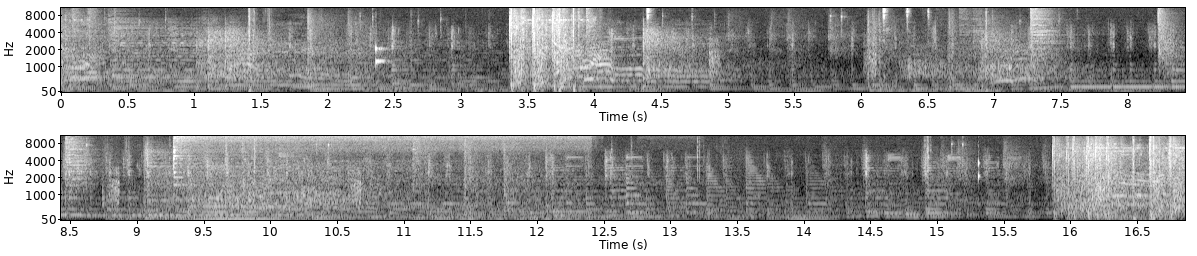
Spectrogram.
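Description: Two defensive turrets in the colony game Rimworld open fire on an attacking raid, bursts of rapid automatic shots and impacts rattling over a busy mix of game sounds, with some softer gaps between volleys.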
